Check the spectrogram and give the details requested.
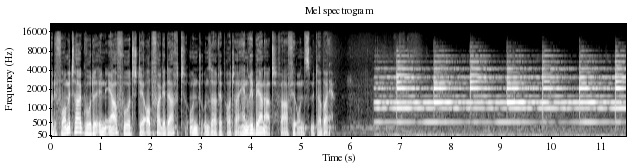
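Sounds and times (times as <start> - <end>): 
speech: 0.0 - 5.7
large cast school bell rung by a student at a memorial: 6.4 - 11.5.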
